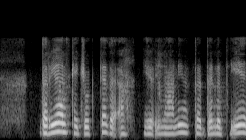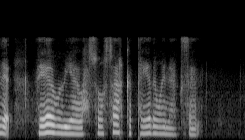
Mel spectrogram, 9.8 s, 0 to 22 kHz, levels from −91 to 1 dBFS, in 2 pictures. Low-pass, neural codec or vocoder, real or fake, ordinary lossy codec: 7.2 kHz; codec, 16 kHz, 1.1 kbps, Voila-Tokenizer; fake; none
